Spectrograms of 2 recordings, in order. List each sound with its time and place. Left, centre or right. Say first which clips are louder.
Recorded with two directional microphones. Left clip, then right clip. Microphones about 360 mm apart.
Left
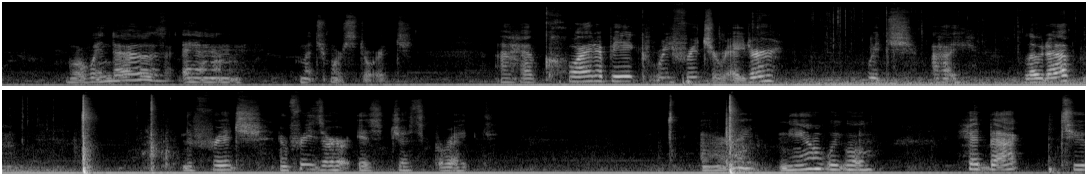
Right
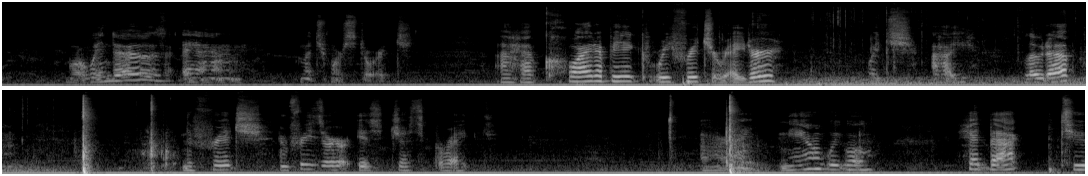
0.7 s speech: left 2 dB; centre
12.3 s speech: right 1 dB; centre
17.5 s a sound: left 6 dB; centre
18.2 s a woman's voice: left 6 dB; centre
